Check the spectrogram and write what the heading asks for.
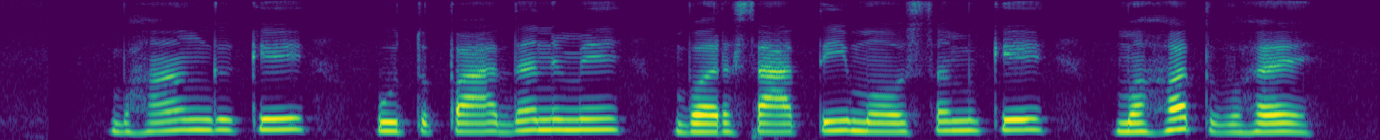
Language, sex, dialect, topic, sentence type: Magahi, female, Central/Standard, agriculture, statement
